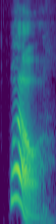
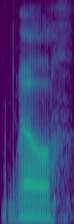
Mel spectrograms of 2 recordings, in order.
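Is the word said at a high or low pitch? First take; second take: high; low. First: The word starts at a high pitch. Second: The word starts at a low pitch. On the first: It conveys warmth and positivity. "if your thought group starts higher in pitch" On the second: It conveys less positivity. "if you lower the pitches on that"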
